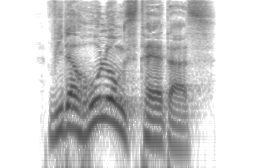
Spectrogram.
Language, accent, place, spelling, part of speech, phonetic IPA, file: German, Germany, Berlin, Wiederholungstäters, noun, [viːdɐˈhoːlʊŋsˌtɛːtɐs], De-Wiederholungstäters.ogg
- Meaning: genitive singular of Wiederholungstäter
